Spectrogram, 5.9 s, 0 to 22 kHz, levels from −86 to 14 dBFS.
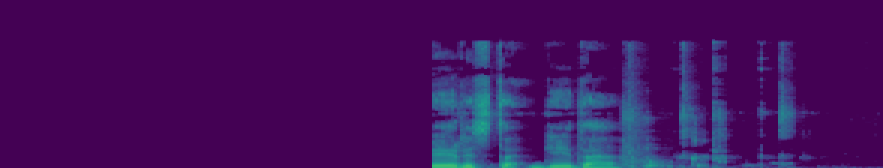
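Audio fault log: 0.00–2.88 s, audio dropout to silence: under way from the start, silence with no room tone, unlike a natural pause; speech then cuts in abruptly, likely from a lost input.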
